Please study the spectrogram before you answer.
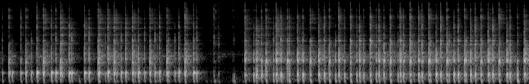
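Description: Fast fingertip-style tapping on wood slices decorated with burned-in pyrography mushroom art gives short, dry, wood-block-like knocks with a hollow tone around 480 Hz. After a brief pause near the middle, the tapping resumes with a brighter, higher ring added to the knocks.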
